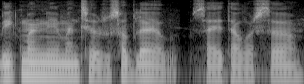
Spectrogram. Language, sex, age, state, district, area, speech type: Nepali, male, 18-30, West Bengal, Kalimpong, rural, spontaneous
